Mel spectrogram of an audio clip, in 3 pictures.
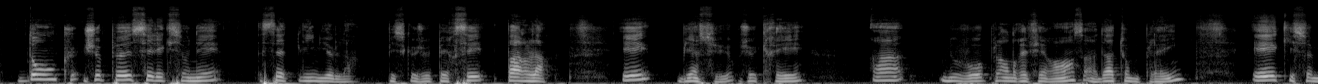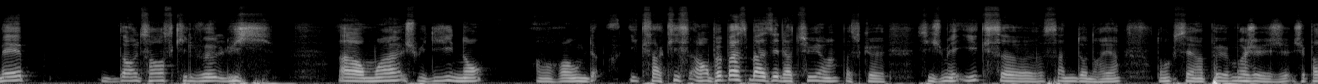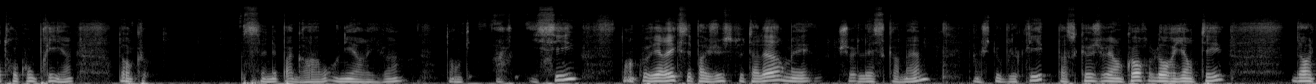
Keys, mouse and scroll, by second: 2.6 click, 9.5 click, 12.6-13.2 scroll down 3, 13.6-15.6 drag, 27.3 click, 29.6 KP_9, 29.8 KP_0, 30.6 Return, 35.9 click.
